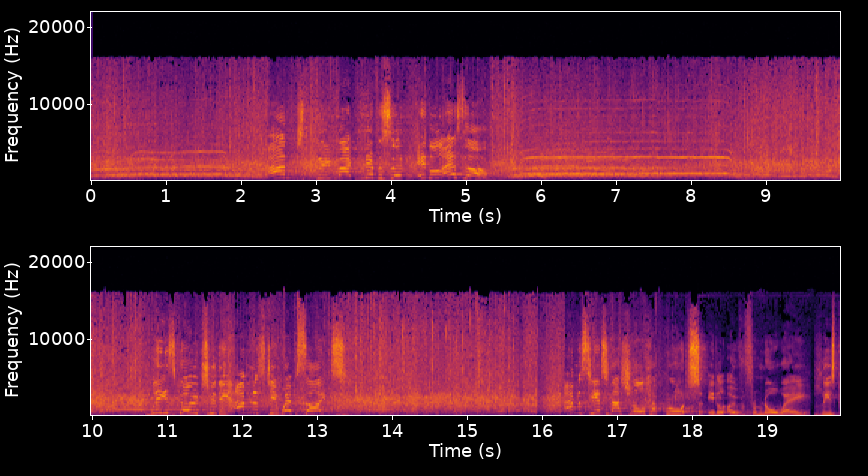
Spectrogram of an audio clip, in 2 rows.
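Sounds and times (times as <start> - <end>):
audience applause: 0.0 - 16.9
speech: 3.8 - 6.2, 16.6 - 19.9.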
